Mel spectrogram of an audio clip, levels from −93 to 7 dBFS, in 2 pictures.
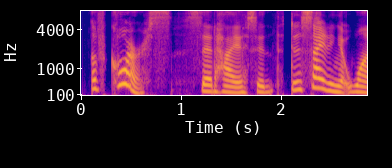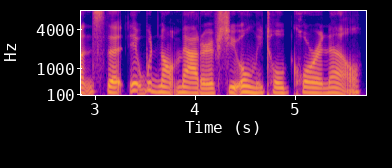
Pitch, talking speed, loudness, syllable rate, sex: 210 Hz, 180 wpm, -18 LUFS, 4.7 syllables/s, female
